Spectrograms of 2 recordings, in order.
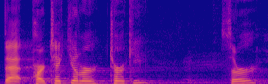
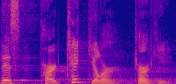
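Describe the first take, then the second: First: PARTICULAR TURKEY echoed with a questioning rise; polite, puzzled echo of PARTICULAR TURKEY; doubtful query. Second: Insist, spacing out PARTICULAR TURKEY; insistent. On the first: Manager doubtfully echoes Dave's words. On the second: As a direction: lean hard on PARTICULAR, then let TURKEY drop. Dave insists on his own turkey. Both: A narrator's reading.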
